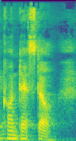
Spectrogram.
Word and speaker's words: Contestó: Llamé a María, pero no me contestó. I called Maria, but she didn't answer. No problem there. Llamé has an accent on the E. Contestó has an accent on the O.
